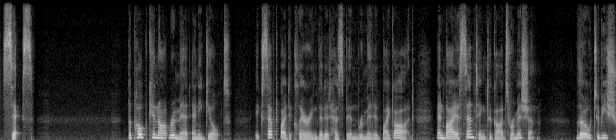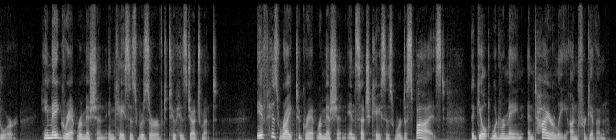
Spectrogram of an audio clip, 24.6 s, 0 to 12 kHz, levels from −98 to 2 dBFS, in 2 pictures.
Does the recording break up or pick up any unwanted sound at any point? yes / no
no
